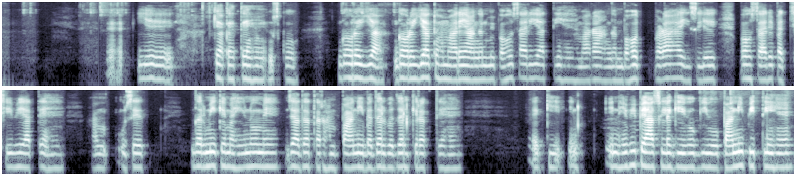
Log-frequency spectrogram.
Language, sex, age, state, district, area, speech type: Hindi, female, 45-60, Uttar Pradesh, Lucknow, rural, spontaneous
